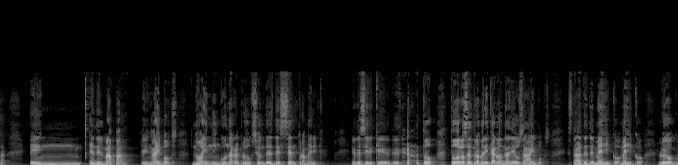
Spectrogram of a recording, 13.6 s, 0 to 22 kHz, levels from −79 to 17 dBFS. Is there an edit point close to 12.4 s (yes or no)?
yes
